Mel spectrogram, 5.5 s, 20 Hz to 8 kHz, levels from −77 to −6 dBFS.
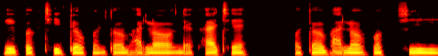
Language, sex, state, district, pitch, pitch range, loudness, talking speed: Bengali, male, West Bengal, Purulia, 100 Hz, 100-105 Hz, -28 LUFS, 85 wpm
